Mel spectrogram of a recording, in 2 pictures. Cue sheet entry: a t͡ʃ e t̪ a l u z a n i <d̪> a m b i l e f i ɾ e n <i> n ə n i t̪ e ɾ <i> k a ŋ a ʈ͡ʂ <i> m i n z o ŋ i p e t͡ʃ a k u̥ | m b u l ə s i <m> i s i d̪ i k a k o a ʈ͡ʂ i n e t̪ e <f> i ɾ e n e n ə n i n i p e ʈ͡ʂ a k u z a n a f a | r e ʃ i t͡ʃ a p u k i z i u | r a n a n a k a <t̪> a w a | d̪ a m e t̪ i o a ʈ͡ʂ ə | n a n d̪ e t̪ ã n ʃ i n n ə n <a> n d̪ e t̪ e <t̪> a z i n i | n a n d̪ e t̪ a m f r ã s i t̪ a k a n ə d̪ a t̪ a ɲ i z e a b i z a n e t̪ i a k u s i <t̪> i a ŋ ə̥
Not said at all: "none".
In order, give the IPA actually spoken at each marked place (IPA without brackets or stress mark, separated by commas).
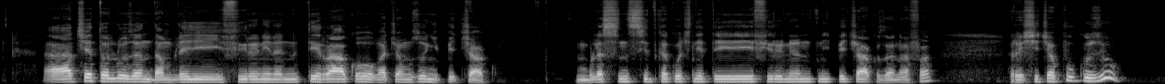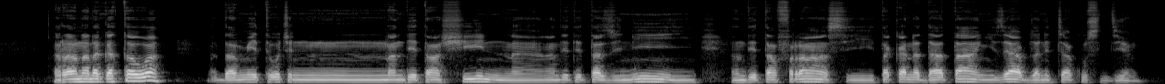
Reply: d̪, e, a, a, n, f, t̪, a, t̪, d̪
